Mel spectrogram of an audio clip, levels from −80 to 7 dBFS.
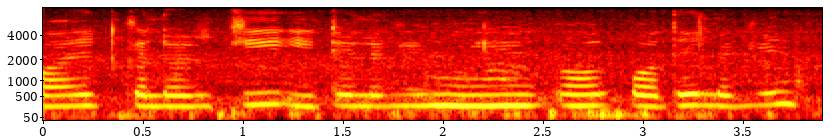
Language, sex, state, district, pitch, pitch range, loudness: Hindi, female, Uttar Pradesh, Lucknow, 270 Hz, 265-275 Hz, -16 LUFS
